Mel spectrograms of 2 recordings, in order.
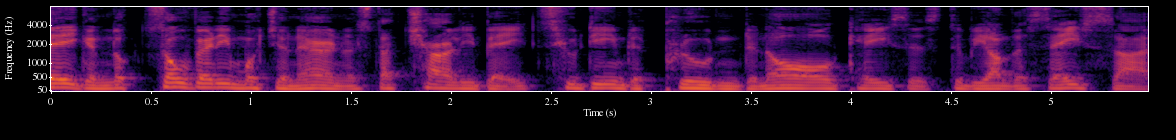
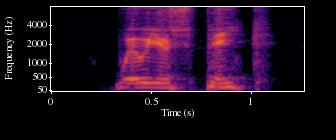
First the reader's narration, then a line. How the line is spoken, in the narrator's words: thundered the Jew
